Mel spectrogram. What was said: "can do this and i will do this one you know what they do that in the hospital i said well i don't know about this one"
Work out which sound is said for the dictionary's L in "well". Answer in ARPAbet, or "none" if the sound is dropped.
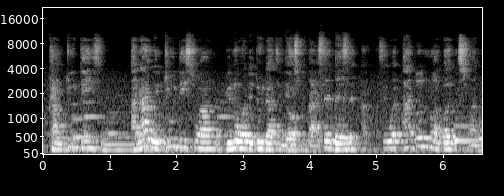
L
